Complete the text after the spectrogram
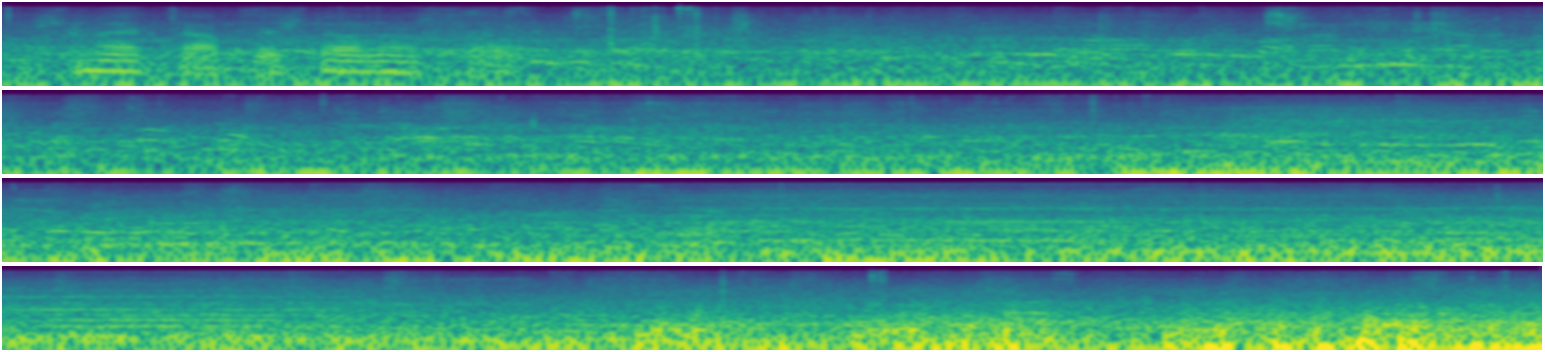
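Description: People chatter nearby outdoors.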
